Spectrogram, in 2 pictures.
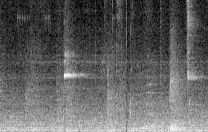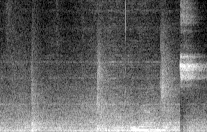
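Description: Camera handling noise: fingers rubbing over the camera's microphone, a steady rustle broken by a few clicks and brief high pings.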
